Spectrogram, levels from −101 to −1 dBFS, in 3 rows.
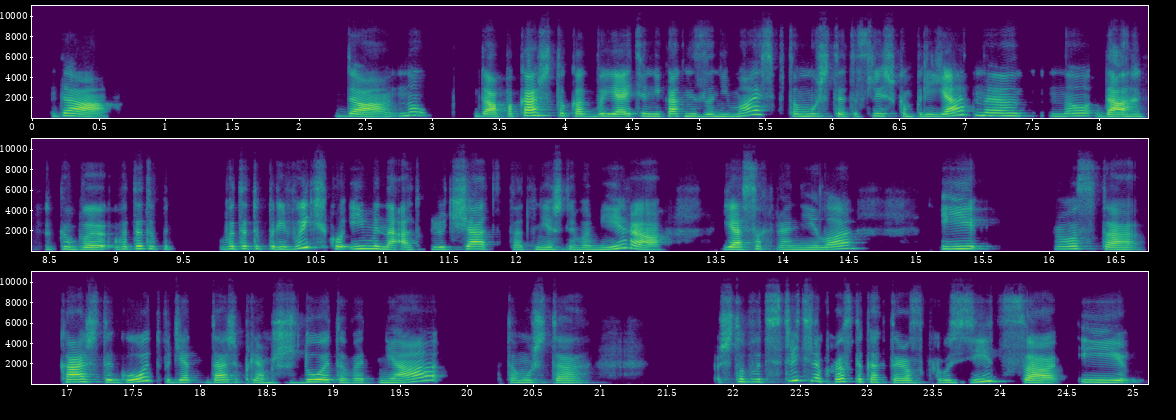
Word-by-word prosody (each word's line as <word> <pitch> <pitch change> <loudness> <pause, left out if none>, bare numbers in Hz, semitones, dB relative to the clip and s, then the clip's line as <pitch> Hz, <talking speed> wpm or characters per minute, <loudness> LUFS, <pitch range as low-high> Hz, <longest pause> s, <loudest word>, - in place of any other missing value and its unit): Да. 245 +2 +5 1.7
Да, 205 -6 +4
ну 295 +2 -5 0.3
да. 205 -5 +5
Пока 275 +8 +6
что, 285 -3 -6
как 225 -3 -1
бы, 230 - 0
я 220 -1 +5
этим 230 +1 -2
никак 230 +1 +2
не 230 - -2
занимаюсь, 210 - -2
потому 220 0 -5
что 225 0 -6
это 210 0 -9
слишком 230 -1 -7
приятно. 265 - +1 0.2
Но 240 +4 -4
да. 195 +2 +6 0.3
Как 230 -1 -4
бы 200 -1 +1
вот 230 +2 -8
эту 260 -2 +2 0.4
вот 250 +3 -2
эту 255 -1 -1
привычку 380 - 0
именно 260 - +2
отключаться 215 +3 -1
от 180 -1 -11
внешнего 205 -1 -6
мира 195 - +1 0.4
я 210 -1 +5
сохранила. 210 +2 -3 0.7
И 250 0 -1 0.4
просто 240 -7 -2 0.2
каждый 245 -1 +5
год, 425 - +2
где-то 220 +1 -3
даже 225 +2 0
прям 185 -5 -6
жду 180 +7 +2
этого 195 -6 +1
дня, 195 - +1 0.4
потому 210 0 -6
что, 195 -2 -5 1.0
чтобы 255 -2 -4
действительно 335 +6 -1
просто 270 0 0
как-то 225 -3 -3
разгрузиться 210 - 0
и, 215 -2 -1
225 Hz, 125 wpm, -23 LUFS, 205-255 Hz, 1.7 s, Пока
